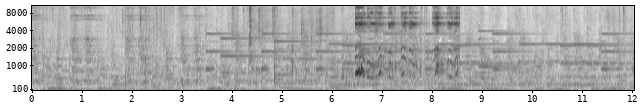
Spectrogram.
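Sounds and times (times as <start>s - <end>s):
background music: 0.0s - 12.0s
dog whining and yipping: 6.5s - 8.6s.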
